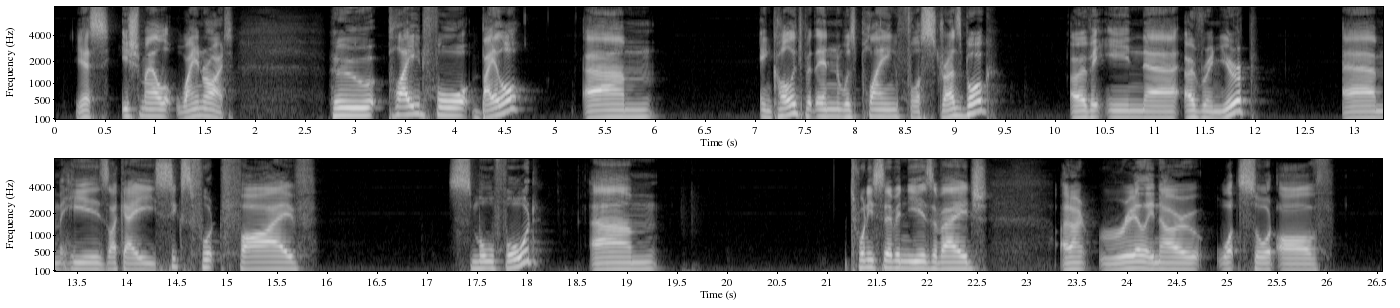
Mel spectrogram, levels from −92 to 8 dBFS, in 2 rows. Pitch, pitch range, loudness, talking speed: 125 Hz, 120-135 Hz, -17 LUFS, 100 wpm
